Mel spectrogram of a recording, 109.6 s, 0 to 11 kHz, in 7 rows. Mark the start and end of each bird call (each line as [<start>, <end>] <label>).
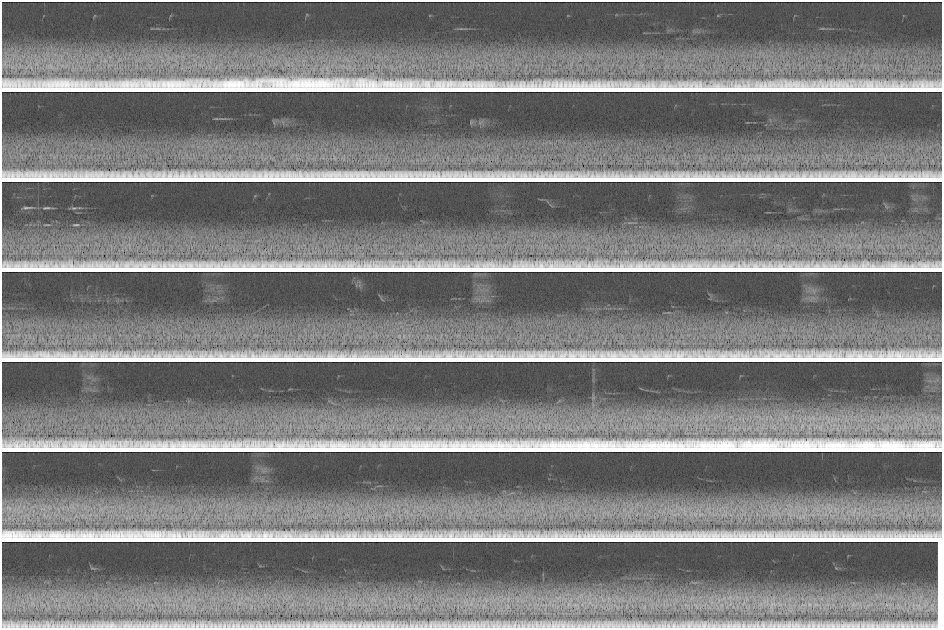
[0.00, 3.10] Northern Cardinal (Cardinalis cardinalis)
[4.90, 15.90] Northern Cardinal (Cardinalis cardinalis)
[10.20, 13.10] Song Sparrow (Melospiza melodia)
[18.30, 21.00] Song Sparrow (Melospiza melodia)
[27.60, 29.80] Song Sparrow (Melospiza melodia)
[31.50, 33.00] Blue Jay (Cyanocitta cristata)
[42.40, 43.10] Gray Catbird (Dumetella carolinensis)
[43.70, 45.80] Song Sparrow (Melospiza melodia)
[46.30, 47.00] Gray Catbird (Dumetella carolinensis)
[47.90, 49.30] American Robin (Turdus migratorius)
[50.30, 50.80] Gray Catbird (Dumetella carolinensis)
[52.40, 55.20] Gray Catbird (Dumetella carolinensis)
[60.00, 60.90] Gray Catbird (Dumetella carolinensis)
[63.80, 64.50] Gray Catbird (Dumetella carolinensis)
[72.30, 72.80] Common Grackle (Quiscalus quiscula)
[76.10, 81.70] Northern Flicker (Colaptes auratus)
[77.90, 78.60] Gray Catbird (Dumetella carolinensis)
[82.30, 82.80] Gray Catbird (Dumetella carolinensis)
[84.10, 84.90] Wood Thrush (Hylocichla mustelina)
[92.90, 99.50] Northern Flicker (Colaptes auratus)
[103.70, 105.10] Red-winged Blackbird (Agelaius phoeniceus)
